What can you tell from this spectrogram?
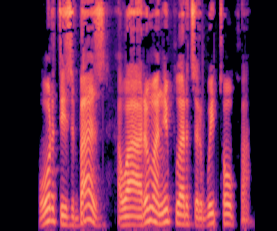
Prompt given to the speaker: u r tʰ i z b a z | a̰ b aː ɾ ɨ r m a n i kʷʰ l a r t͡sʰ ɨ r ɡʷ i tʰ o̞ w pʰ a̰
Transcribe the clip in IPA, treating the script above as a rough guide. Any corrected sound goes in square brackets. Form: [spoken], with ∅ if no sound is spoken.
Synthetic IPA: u r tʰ i z b a z | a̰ [w] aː ɾ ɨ [∅] m a n i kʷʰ l a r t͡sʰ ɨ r ɡʷ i tʰ o̞ w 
